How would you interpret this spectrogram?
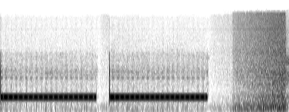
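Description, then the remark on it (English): A loud, steady electronic telephone tone plays in two long stretches separated by a brief gap as a phone call is placed, then cuts out into a rising burst of line hiss. No one speaks. “So let's call her, and we'll see if we can get her on the phone and ask these questions.”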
